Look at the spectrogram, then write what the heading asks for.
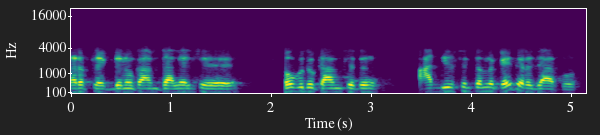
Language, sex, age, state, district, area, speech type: Gujarati, male, 45-60, Gujarat, Valsad, rural, conversation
